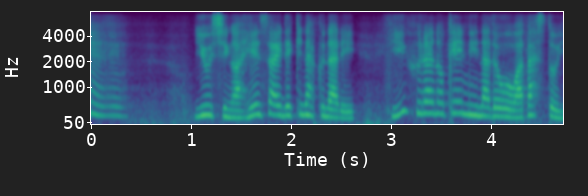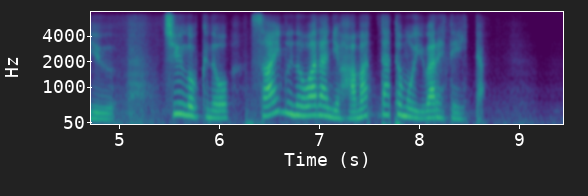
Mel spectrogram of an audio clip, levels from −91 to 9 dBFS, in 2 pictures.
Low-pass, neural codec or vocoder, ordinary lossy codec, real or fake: 7.2 kHz; codec, 16 kHz, about 1 kbps, DyCAST, with the encoder's durations; none; fake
